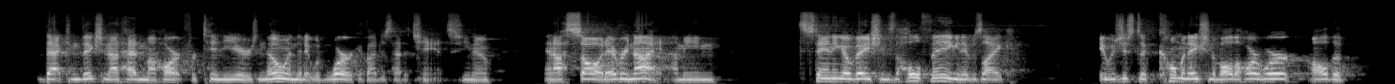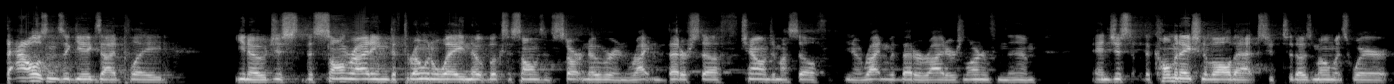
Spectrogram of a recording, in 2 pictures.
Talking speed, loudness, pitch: 210 wpm, -16 LUFS, 220 Hz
